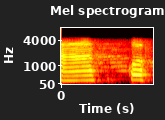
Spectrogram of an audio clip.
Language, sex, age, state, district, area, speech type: Marathi, female, 30-45, Maharashtra, Wardha, rural, conversation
